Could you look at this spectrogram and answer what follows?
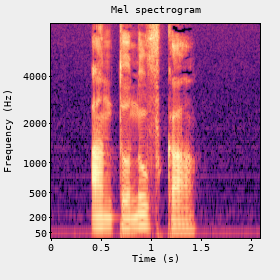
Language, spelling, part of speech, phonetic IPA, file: Polish, antonówka, noun, [ˌãntɔ̃ˈnufka], Pl-antonówka.ogg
